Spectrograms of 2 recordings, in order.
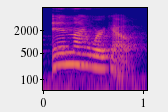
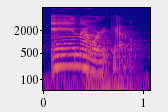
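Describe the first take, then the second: Both takes have the same delivery.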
